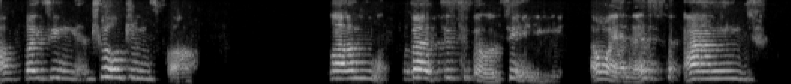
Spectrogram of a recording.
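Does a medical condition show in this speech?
Yes: cerebral palsy.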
